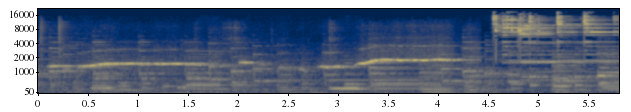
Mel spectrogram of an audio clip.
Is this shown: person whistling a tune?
yes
